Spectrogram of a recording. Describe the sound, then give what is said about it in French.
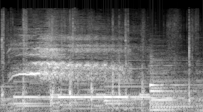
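A harnessed cart horse takes fright, stumbles and collapses, letting out a loud, drawn-out whinny while its hooves clatter and scrape unevenly beneath. No one speaks. “Rosa prend peur, trébuche et s'effondre dans un grand hennissement”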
